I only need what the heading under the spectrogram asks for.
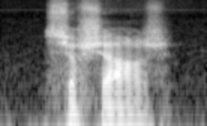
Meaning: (noun) overloading; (verb) inflection of surcharger: 1. first/third-person singular present indicative/subjunctive 2. second-person singular imperative
- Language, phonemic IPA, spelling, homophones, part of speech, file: French, /syʁ.ʃaʁʒ/, surcharge, surchargent / surcharges, noun / verb, LL-Q150 (fra)-surcharge.wav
